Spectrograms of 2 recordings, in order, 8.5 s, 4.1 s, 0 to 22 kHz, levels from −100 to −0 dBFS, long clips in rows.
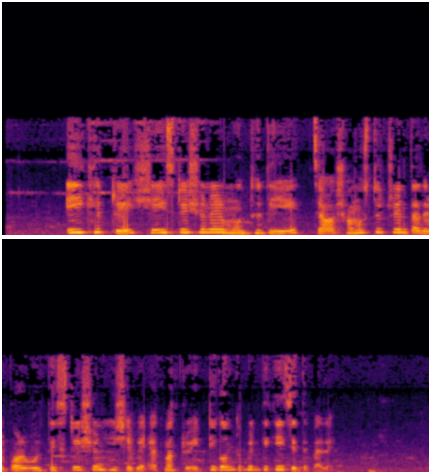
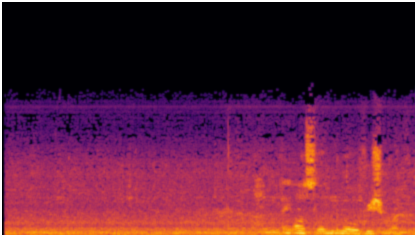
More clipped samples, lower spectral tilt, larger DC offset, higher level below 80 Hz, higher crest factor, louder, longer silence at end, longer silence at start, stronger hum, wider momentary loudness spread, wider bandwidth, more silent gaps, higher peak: neither; about the same, -3.5 dB/octave vs -4 dB/octave; neither; second, -54 dBFS vs -48 dBFS; about the same, 18 dB vs 16 dB; second, -23 LUFS vs -19 LUFS; first, 0.55 s vs 0 s; first, 0.65 s vs 0.05 s; neither; second, 9 LU vs 12 LU; second, 11.5 kHz vs 13 kHz; neither; second, -6 dBFS vs -2 dBFS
